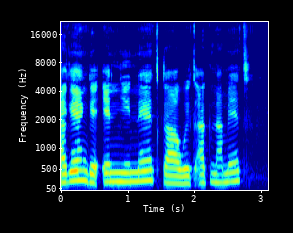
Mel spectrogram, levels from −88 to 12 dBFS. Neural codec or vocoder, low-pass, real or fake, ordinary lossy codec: none; none; real; none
